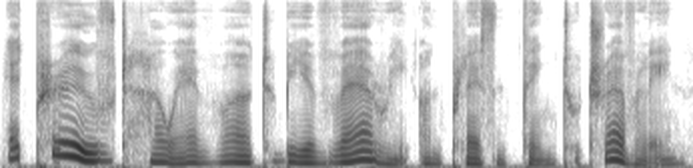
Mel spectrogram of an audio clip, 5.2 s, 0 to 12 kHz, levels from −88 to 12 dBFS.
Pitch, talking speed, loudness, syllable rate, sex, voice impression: 135 Hz, 140 wpm, -20 LUFS, 4.0 syllables/s, female, very feminine, slightly young, adult-like, very thin, tensed, slightly weak, slightly dark, hard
